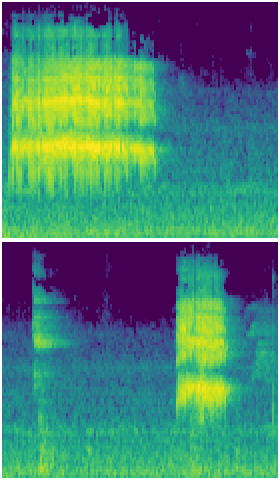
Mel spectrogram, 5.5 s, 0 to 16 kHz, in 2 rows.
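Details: White-bellied caiques kept indoors in Tokachi, Hokkaido, June 2023, a resident pair greeting a young newcomer just over two months old: a long, loud, raspy screech for about a second and a half, a brief scratchy note, then a shorter harsh burst.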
